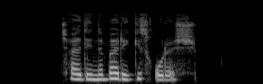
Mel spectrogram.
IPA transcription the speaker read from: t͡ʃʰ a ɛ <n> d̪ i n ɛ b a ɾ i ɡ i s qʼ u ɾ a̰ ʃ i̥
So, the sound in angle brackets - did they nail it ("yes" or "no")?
no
